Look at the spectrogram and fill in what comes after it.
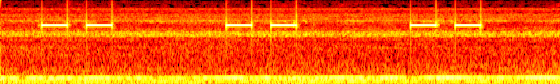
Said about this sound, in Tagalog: Umiilaw din kasi ito kaya nang tumunog ay agad kong tiningnan. Nagtataka kasi ako dahil bigla na lang tumunog kahit hindi ko nilagyan ng alarm. Nang tingnan ko, alas tres na pala ng madaling araw.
